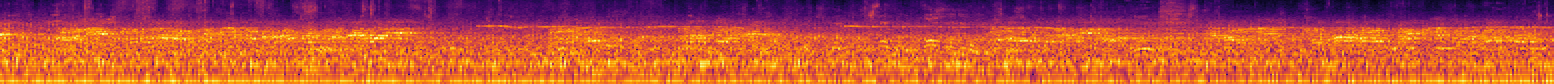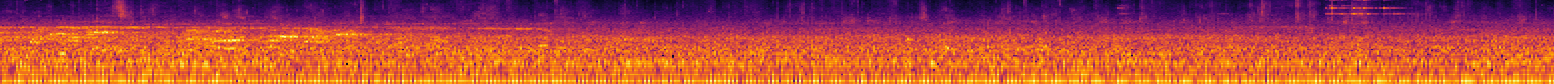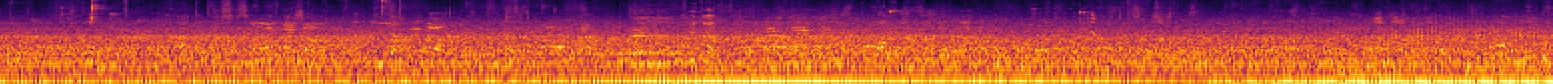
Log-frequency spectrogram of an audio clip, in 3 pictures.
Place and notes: demonstrations, police chopper, with megaphone calling to people not to violate public order laws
